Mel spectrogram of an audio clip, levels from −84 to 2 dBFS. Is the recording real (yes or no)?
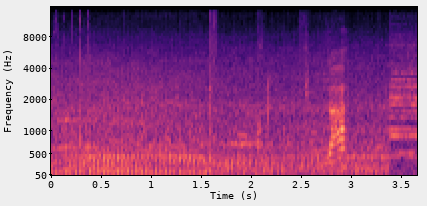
yes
